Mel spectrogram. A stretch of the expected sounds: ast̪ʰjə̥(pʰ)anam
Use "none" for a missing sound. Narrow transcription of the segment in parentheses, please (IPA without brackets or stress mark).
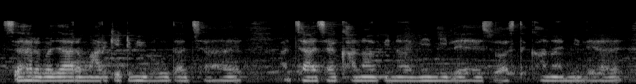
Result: kʰ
